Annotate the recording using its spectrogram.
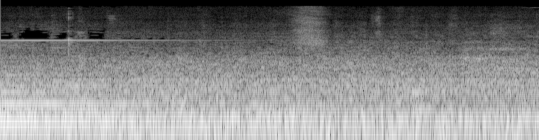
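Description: A held electric keyboard chord dies away in the first moment or two, leaving a steady hum of city street noise with no music playing.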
